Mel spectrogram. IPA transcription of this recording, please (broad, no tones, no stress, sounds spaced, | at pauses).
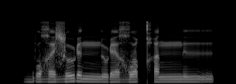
b u ʁ e ɮ u ɽ ɨ nː u ɽ e ʁ u qʰ ɐ nː ɨ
